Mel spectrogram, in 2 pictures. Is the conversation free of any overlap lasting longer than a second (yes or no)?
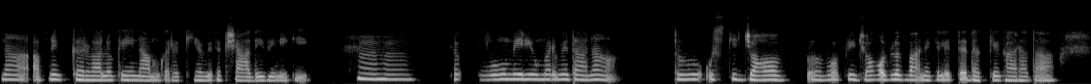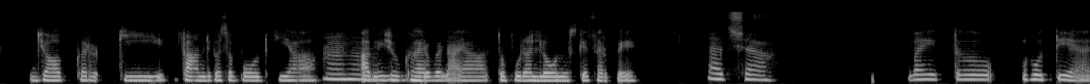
yes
